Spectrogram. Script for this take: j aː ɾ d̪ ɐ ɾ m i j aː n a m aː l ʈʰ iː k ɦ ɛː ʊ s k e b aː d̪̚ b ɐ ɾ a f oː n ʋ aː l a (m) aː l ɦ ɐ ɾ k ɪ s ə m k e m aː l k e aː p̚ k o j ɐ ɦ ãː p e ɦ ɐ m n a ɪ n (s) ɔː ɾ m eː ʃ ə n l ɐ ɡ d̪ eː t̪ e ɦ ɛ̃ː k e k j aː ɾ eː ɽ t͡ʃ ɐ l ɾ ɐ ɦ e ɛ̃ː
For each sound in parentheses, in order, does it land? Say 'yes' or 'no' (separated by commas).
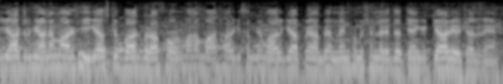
yes, no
